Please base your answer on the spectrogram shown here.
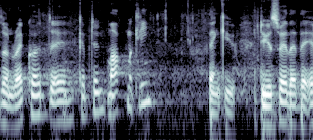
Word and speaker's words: McLean: Do you pronounce it McLean? McLean, not toothpaste, McLean, but the A In- out.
